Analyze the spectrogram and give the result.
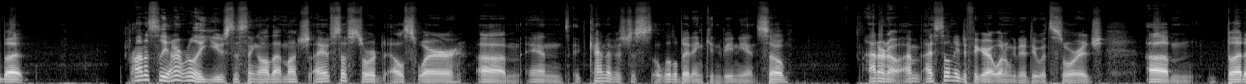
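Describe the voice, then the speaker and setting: A man casually narrating a tour of his game base, relaxed and rambling with frequent ums and uhs. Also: fairly low pitch, a little fast, clear, resonant tone, no room sound. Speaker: modded game player giving a base tour.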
